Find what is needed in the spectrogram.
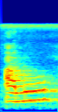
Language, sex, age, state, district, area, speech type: Assamese, female, 60+, Assam, Nagaon, rural, spontaneous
